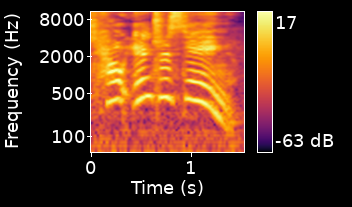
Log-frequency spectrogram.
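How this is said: It sounds excited and interested. The speaker is really interested. "Oh my gosh"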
